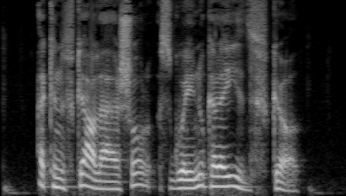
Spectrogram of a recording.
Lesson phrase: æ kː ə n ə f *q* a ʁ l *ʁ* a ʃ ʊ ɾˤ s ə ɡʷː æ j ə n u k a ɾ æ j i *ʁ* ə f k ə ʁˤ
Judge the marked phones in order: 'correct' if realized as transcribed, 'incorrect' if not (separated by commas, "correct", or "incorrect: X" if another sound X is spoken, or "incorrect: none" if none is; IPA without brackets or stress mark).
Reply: incorrect: k, incorrect: ʕ, incorrect: ð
